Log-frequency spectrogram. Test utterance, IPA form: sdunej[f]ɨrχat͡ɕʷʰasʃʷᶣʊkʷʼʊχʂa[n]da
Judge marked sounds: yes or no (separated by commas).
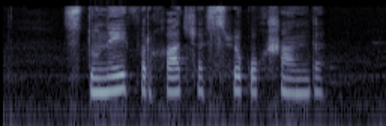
yes, yes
